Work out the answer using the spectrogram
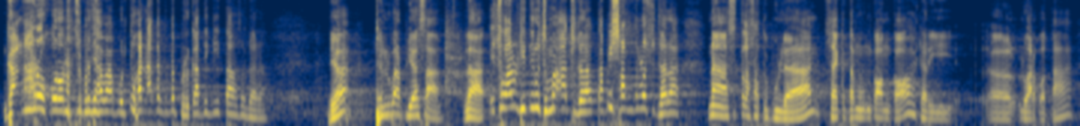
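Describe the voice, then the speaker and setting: A man's voice: sits high, sing-song, moderate pace, a bit bright, big-room sound. A man preaching a sermon with a Javanese accent, telling a personal testimony and acting out its scenes with spoken sound effects. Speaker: pastor. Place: church hall.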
